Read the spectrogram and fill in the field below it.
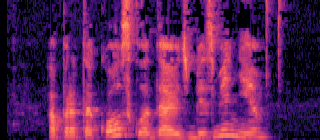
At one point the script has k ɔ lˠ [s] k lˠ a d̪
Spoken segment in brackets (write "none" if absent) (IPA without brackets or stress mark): s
